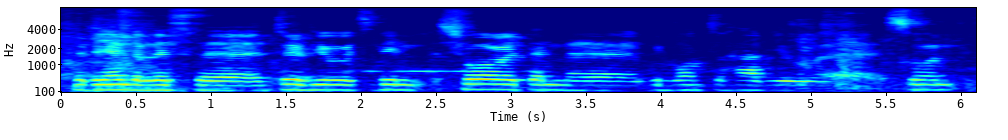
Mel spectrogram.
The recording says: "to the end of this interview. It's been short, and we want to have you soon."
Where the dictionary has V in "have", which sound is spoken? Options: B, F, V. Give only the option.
V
